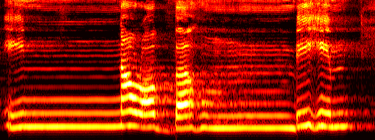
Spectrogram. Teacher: میم ساکن کے بعد اگر با آ جائے تو غنہ کے ساتھ اخفاء ہوگا، یعنی کہ غنہ خفیف ہوگا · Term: اخفاء شفوی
